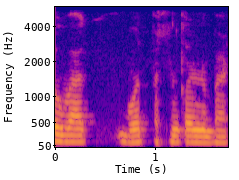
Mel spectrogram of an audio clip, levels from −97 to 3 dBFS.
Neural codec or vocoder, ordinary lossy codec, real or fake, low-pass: none; none; real; 5.4 kHz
